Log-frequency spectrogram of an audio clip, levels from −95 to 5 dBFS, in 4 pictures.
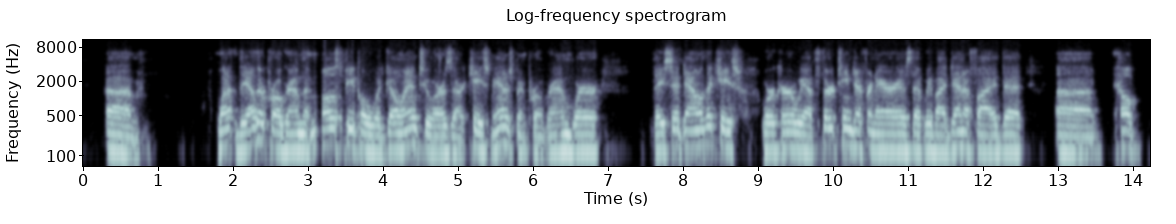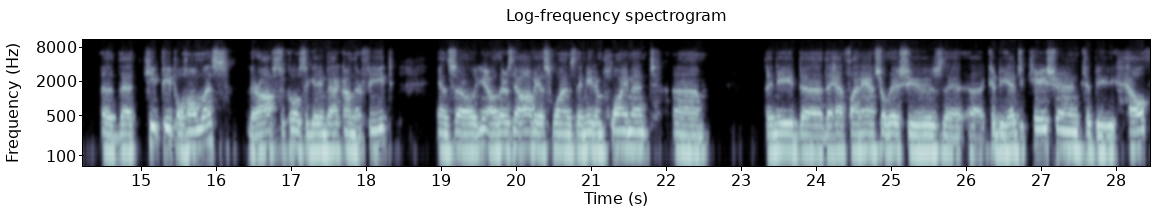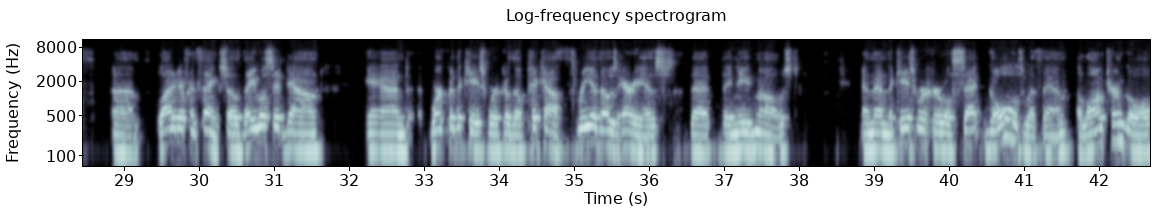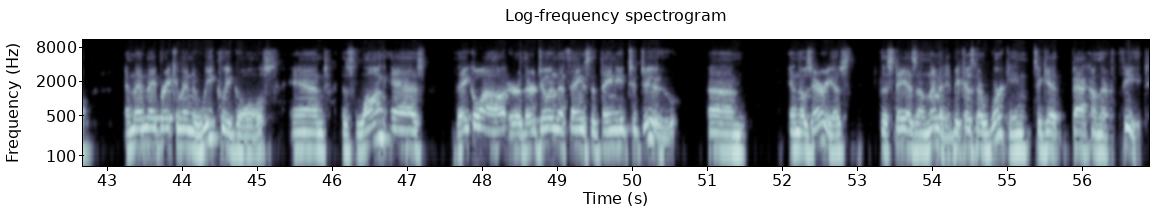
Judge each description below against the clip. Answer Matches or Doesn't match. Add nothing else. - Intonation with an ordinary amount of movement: Doesn't match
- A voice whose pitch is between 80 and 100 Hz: Doesn't match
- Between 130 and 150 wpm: Doesn't match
